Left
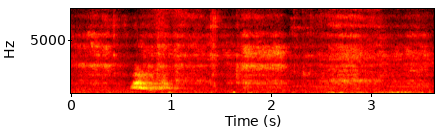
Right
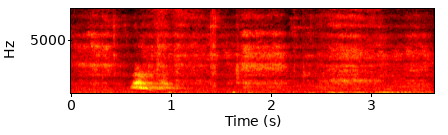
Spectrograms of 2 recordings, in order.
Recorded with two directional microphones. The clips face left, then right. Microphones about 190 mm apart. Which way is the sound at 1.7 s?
25° right (ahead or behind).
